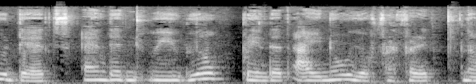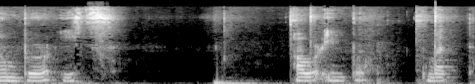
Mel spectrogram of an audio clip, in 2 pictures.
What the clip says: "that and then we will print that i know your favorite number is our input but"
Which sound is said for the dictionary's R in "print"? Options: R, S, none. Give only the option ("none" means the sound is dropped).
R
